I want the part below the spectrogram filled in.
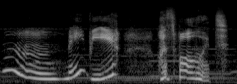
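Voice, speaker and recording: A woman's voice: high voice, huge pitch swings, takes it slowly, music in the background, full character voice. An actress playing a cheerful, encouraging and playful young woman in a video game. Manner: bubbly, encouraging.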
